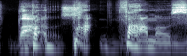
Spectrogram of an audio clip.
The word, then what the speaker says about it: vamos: said Bob vamos well it's B vamos V is pronounced like a b spitting all over this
